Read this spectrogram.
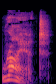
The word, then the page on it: riot: British English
